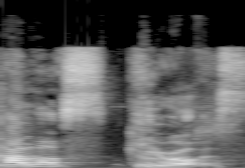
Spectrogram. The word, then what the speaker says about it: Carlos Queiroz: It took me a while to pronounce his name. Yeah. Carlos Queiroz.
